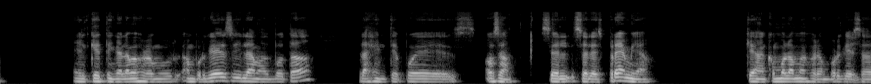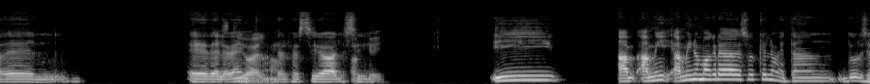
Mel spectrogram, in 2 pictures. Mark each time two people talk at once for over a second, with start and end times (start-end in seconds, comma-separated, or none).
10.8-12.4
